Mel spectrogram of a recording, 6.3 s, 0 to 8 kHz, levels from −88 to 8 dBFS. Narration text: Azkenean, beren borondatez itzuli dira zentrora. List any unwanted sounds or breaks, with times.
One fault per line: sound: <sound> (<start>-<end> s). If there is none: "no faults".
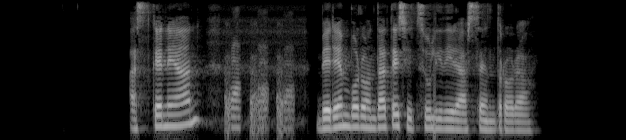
sound: laugh (2.2-3.0 s)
